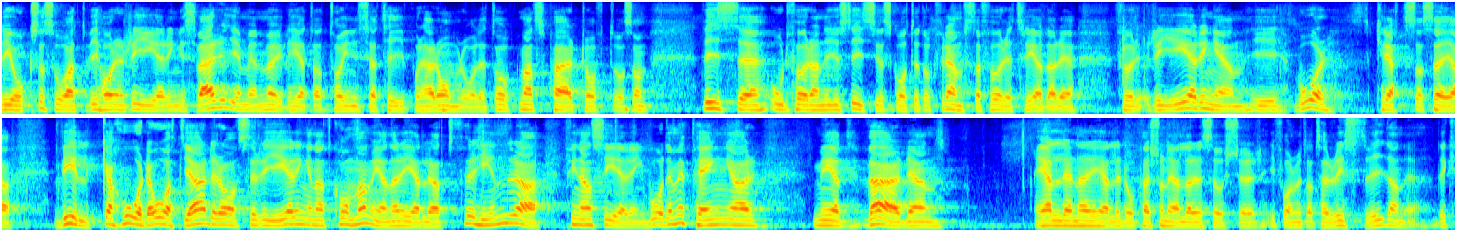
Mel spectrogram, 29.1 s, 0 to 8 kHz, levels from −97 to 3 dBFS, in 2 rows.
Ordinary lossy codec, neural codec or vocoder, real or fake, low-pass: none; none; real; none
